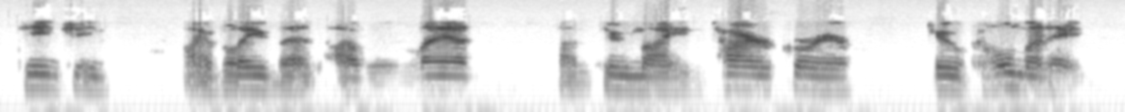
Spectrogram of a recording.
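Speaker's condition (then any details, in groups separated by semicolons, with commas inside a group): ALS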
